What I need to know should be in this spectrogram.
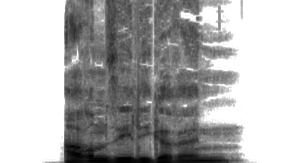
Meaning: inflection of armselig: 1. strong genitive masculine/neuter singular comparative degree 2. weak/mixed genitive/dative all-gender singular comparative degree
- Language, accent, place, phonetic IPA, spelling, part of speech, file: German, Germany, Berlin, [ˈaʁmˌzeːlɪɡəʁən], armseligeren, adjective, De-armseligeren.ogg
